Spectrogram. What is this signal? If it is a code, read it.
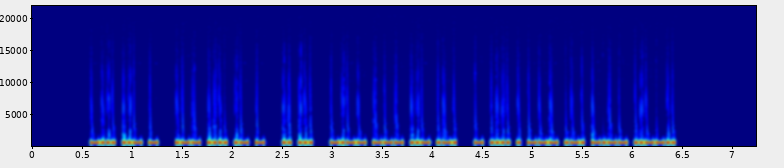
Morse code, heard as a keyed tone, about 41 wpm, 700 Hz. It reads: BUT WHAT IS YOUR THEORY?
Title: Sentences from Top 1000 Words - Review Part 3 - 45wpm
